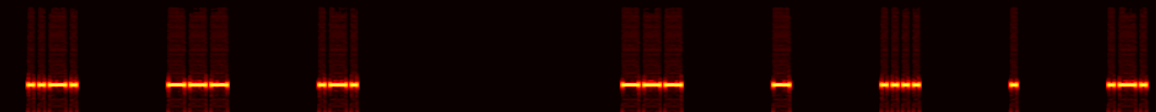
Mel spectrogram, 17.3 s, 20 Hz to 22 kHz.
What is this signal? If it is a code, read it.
Morse code, heard as a keyed tone, about 15 wpm, spaced as for 5 wpm, 1000 Hz. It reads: FOR OTHER
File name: qotdfiles / 5wpm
